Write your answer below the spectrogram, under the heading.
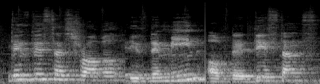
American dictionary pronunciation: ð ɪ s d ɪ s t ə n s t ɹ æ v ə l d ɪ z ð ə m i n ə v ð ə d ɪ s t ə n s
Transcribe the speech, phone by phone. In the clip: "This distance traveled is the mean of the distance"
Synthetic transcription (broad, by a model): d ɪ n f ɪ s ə s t ɹ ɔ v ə l ɪ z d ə m i n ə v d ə d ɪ s t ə n s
